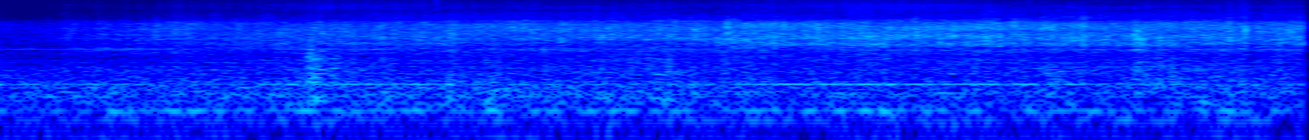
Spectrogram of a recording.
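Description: Food sizzles loudly and steadily in hot oil in a cast iron pan, a dense, even crackle that builds slightly and holds without a break, with no voices.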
